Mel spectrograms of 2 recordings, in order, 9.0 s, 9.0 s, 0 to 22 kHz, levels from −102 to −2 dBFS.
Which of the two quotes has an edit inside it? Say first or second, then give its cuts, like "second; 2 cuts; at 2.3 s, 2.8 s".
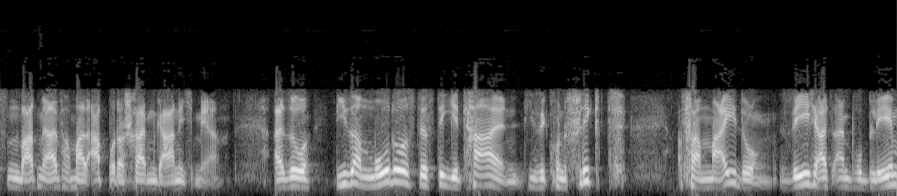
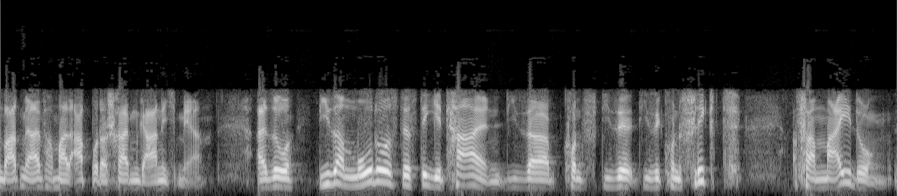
first; 1 cut; at 5.2 s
